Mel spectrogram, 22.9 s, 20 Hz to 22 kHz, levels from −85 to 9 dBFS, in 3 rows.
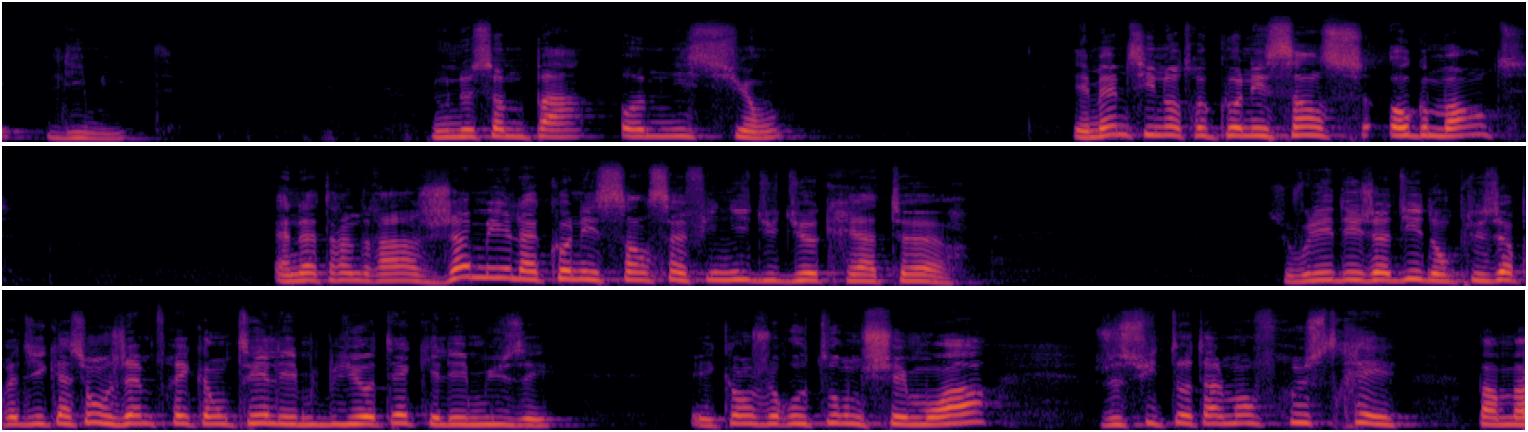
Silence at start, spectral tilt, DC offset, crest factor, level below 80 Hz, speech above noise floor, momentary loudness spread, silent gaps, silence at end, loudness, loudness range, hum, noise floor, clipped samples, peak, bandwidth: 0 s; -5.5 dB/octave; under 0.1%; 18 dB; -86 dBFS; 50 dB; 12 LU; none; 0 s; -32 LUFS; 5 LU; none; -81 dBFS; under 0.1%; -14 dBFS; 13.5 kHz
